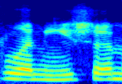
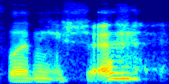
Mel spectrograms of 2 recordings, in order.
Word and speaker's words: Leonitia: I know, and it's interesting spelling, so people always like mess it up, but yeah, it's Leonitia.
